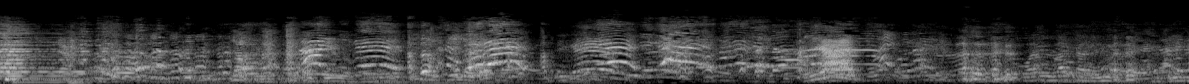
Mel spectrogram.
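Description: Men and women talk and call out loudly close by.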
